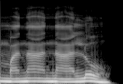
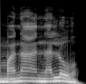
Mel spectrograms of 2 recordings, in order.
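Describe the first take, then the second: First: The word is said slowly and softly. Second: The word is said forcefully and sharply. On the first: The person will win. "marahan, mahinay" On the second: The person will fight and make trouble. "Ibang meaning yan sa Tagalog pagka ganyan ng ah, pagbigkas"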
